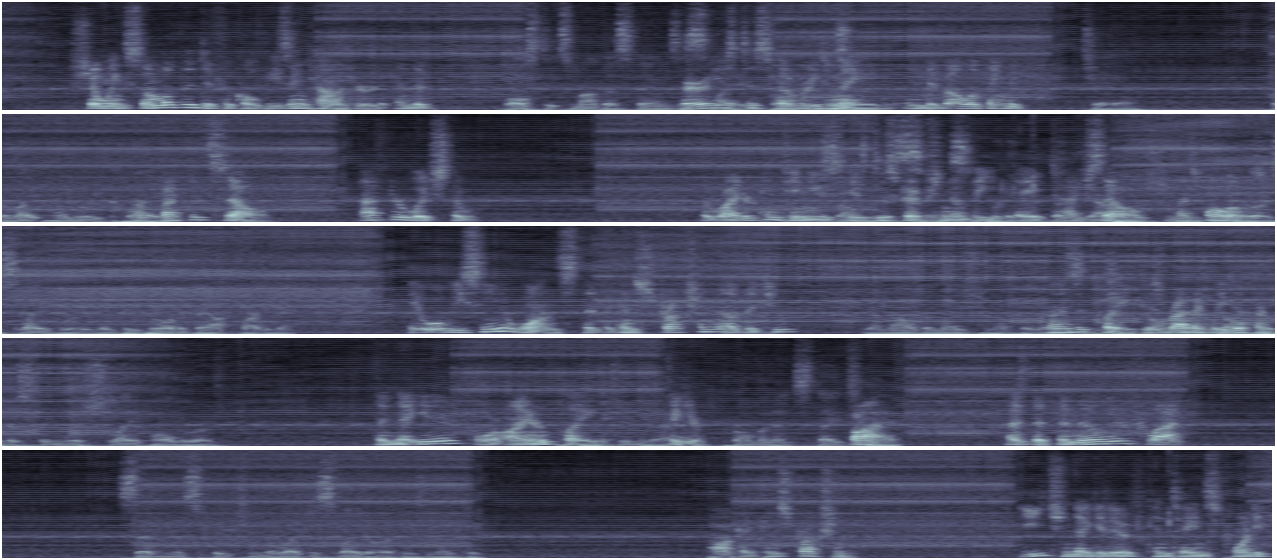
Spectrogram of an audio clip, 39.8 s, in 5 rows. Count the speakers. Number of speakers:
2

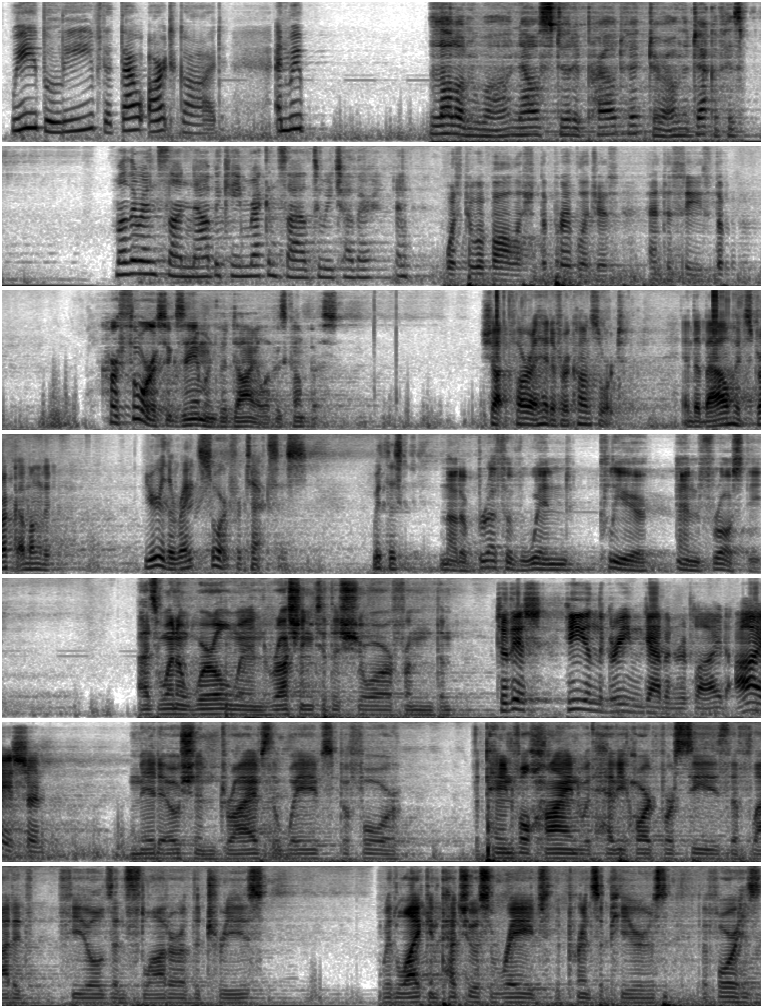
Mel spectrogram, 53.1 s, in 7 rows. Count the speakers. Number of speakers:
10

